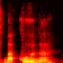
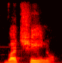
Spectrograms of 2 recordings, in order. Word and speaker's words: vaccino: I know it's vacuna. Vaccino.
